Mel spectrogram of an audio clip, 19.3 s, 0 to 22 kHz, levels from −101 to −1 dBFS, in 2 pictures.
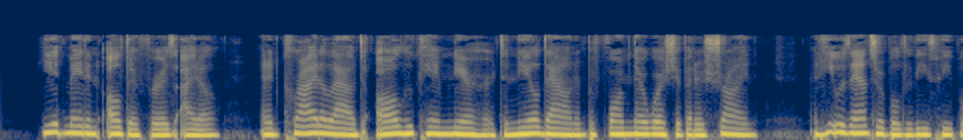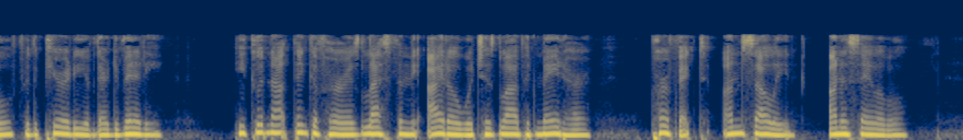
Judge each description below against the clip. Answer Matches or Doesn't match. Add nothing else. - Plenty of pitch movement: Doesn't match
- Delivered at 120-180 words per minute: Doesn't match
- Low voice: Doesn't match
